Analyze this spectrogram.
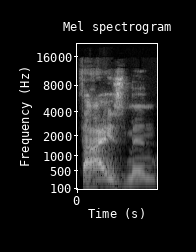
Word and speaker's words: Theismann: to notre dame and his name was was really thiesman but he changed at the thighsman to rhyme with the heisman so he could try to win the heisman if you remember and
